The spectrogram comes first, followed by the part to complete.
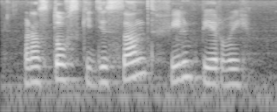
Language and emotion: Russian, neutral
